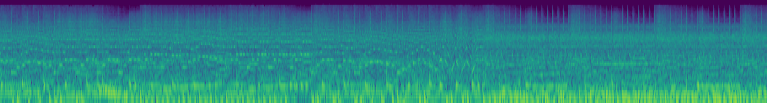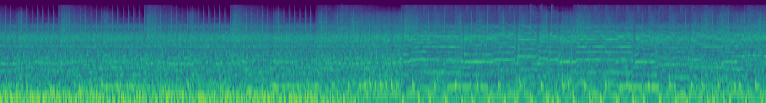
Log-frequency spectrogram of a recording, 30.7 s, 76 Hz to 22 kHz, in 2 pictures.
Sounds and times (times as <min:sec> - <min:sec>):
Video game music: 0:00.0 - 0:30.6.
